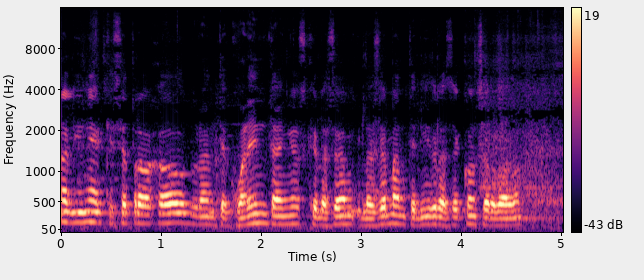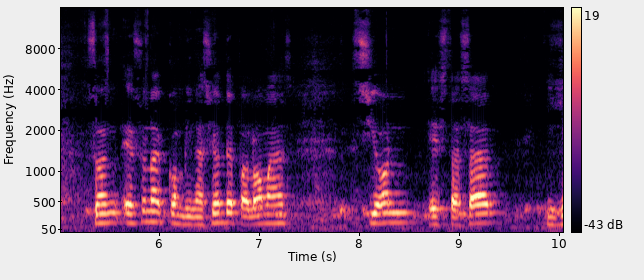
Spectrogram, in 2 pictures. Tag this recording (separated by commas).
Bird, Pigeon, Speech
